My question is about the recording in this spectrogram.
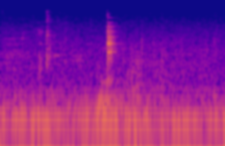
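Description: A single light clink of a fork against a plate about a second in, over a low steady room hum.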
